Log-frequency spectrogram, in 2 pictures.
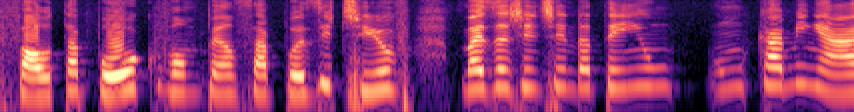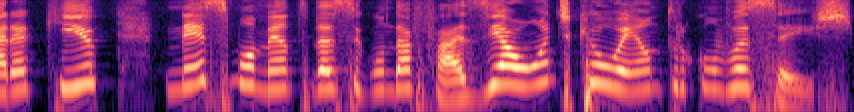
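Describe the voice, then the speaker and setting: Here a woman speaks at a moderate pace with a high pitch and ordinary pitch variation. The sound is dry and close, with no echo. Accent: Carioca. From Rio de Janeiro, Brazil. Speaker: law professor. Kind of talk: lecture. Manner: conversational, rhetorical questions.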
